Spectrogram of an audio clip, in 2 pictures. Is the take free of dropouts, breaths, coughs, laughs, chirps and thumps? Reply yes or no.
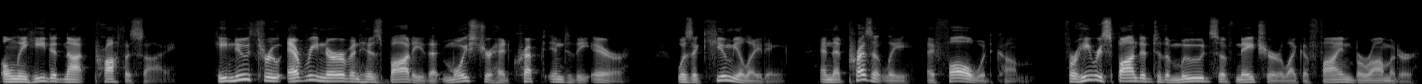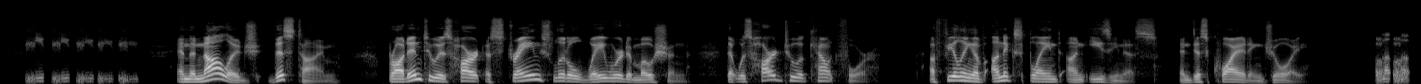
no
